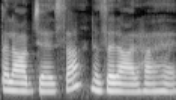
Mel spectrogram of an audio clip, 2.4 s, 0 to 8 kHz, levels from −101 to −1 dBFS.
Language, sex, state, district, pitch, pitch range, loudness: Hindi, female, Chhattisgarh, Raipur, 190 Hz, 185-210 Hz, -16 LUFS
